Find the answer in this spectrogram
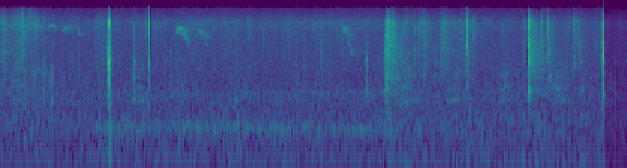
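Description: Scattered sharp cracks and snaps of wood, four or five in all, as a brown bear caught by a leg in a wire snare wrenches at the young tree the snare is tied to, trying to break it and get free. A small bird chirps briefly in between.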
